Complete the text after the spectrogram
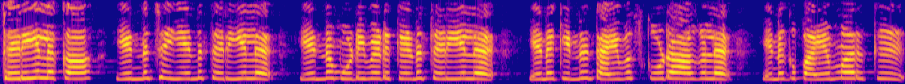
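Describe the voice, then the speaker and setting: Squeaky timid young cartoon woman. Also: flat delivery, normal speed, pushed and bright. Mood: anxious. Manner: hesitant, pleading. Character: shy tearful young woman, unsure and anxious.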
